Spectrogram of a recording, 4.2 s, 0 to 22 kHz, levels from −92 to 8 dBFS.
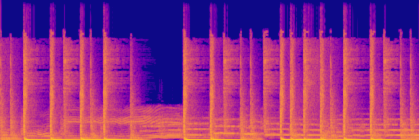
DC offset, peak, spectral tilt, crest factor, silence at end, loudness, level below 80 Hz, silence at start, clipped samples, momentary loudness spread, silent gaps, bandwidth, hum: under 0.1%; 0 dBFS; -4 dB/octave; 6 dB; 0 s; -9 LUFS; -8 dBFS; 0 s; 0.6%; 7 LU; none; 17.5 kHz; none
